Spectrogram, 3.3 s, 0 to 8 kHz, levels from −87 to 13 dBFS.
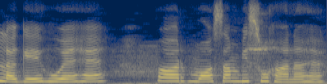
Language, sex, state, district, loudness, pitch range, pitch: Hindi, male, Chhattisgarh, Raipur, -14 LUFS, 275-315 Hz, 290 Hz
